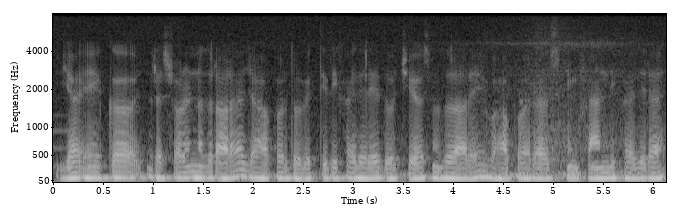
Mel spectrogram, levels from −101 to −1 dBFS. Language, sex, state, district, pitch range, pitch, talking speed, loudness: Hindi, male, Bihar, Begusarai, 90-100 Hz, 95 Hz, 285 wpm, -32 LUFS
